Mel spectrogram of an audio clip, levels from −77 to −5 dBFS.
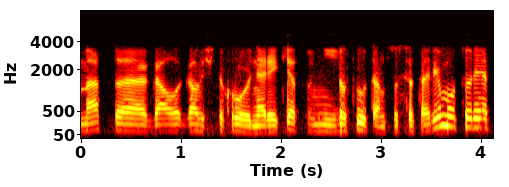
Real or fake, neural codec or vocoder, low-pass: real; none; 7.2 kHz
